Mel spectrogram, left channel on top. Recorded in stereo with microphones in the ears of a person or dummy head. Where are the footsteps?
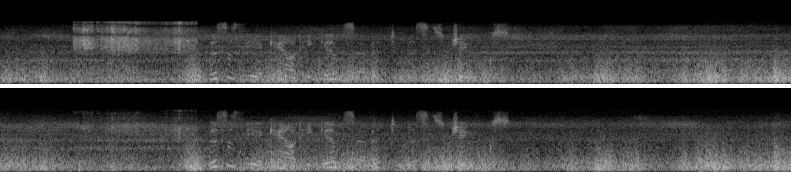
50° left (ahead or behind); by 2.0 s 35° left (ahead or behind).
